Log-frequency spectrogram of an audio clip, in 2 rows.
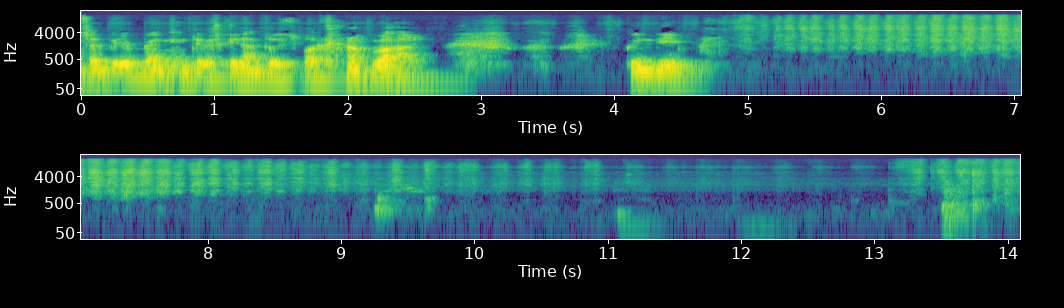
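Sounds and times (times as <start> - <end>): shaving brush strokes: 4.8 - 14.0.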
